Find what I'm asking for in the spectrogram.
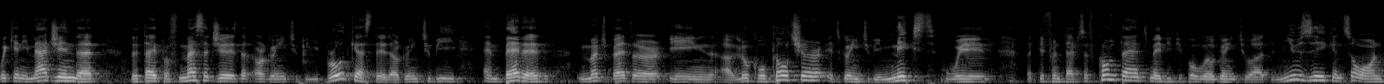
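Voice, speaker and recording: With a French accent, a man speaks at a moderate pace and uses lively intonation. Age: young. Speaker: professor. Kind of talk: lecture. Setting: stage with audience. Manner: halting, many fillers.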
